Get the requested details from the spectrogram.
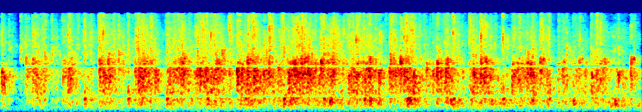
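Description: Steady applause from an audience, a dense wash of many hands clapping at an even, fairly loud level throughout with no pauses and no voices.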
